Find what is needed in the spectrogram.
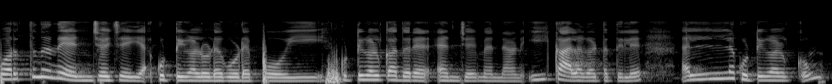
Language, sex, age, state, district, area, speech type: Malayalam, female, 30-45, Kerala, Kasaragod, rural, spontaneous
